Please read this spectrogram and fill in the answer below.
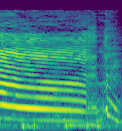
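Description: A man's long held vocal cry, a single sustained note that slides slowly down in pitch for nearly two seconds and breaks off near the end.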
